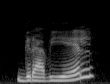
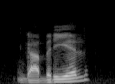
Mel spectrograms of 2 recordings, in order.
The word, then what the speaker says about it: Gabriel: También evitemos decir diabetes, Graviel o Joaquín. – Pronunciemos entonces diabetes, Gabriel, Joaquín.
